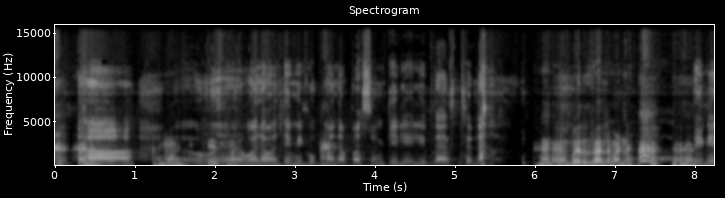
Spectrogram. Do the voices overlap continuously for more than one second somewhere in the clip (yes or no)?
no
